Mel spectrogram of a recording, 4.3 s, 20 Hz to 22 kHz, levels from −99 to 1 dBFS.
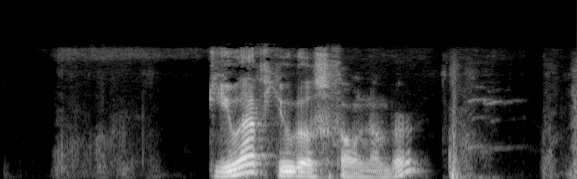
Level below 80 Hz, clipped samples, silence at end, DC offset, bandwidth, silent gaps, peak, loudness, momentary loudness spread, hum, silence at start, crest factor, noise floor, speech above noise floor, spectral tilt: -44 dBFS; under 0.1%; 0.9 s; under 0.1%; 7.6 kHz; none; -2 dBFS; -18 LUFS; 23 LU; none; 1.55 s; 18 dB; -65 dBFS; 48 dB; -7 dB/octave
